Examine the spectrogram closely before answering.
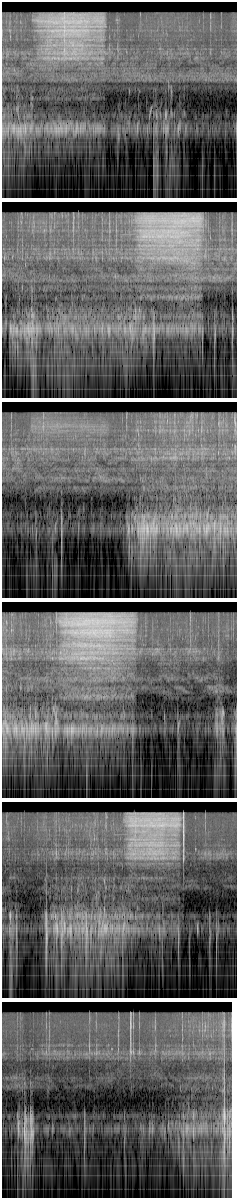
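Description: Scuba diver breathing through a regulator: four short hissing inhalations, about seven seconds apart, alternate with longer rumbling rushes of exhaled bubbles.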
